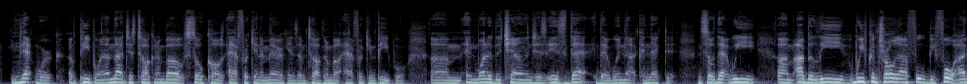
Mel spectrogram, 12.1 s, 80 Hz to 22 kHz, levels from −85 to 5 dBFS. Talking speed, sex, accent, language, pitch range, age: 215 wpm, male, American, English, 135-160 Hz, 20-39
